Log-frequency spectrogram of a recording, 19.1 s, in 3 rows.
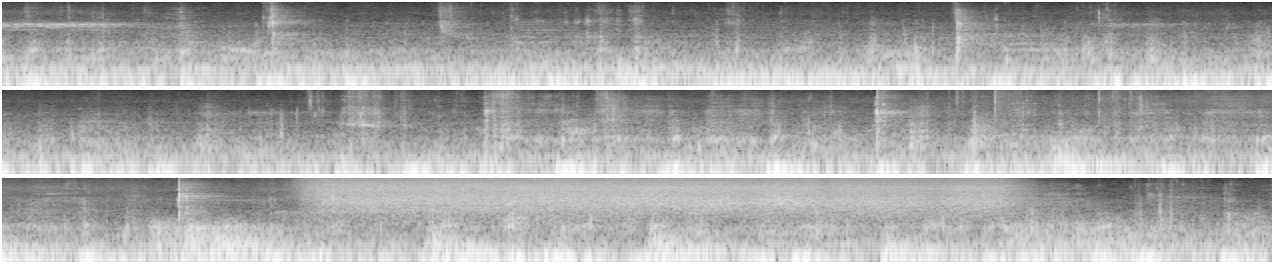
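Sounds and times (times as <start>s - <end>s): chewing and biting: 0.0s - 19.0s
wet mouth clicks and smacks: 1.3s - 4.9s
steady hiss: 14.1s - 18.1s.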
